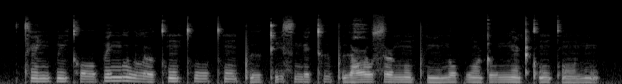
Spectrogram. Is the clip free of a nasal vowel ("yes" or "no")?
no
